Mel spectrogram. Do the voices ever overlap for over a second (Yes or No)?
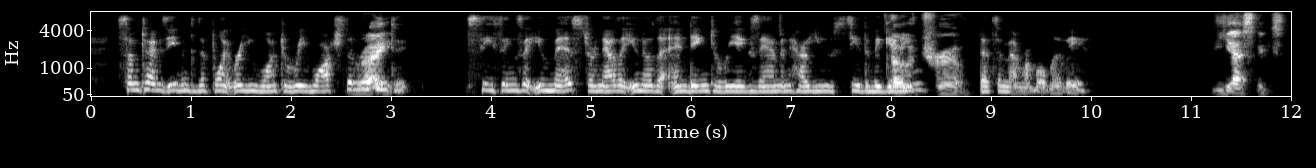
No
